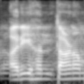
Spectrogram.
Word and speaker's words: अरिहंताणं: हूं क्योंकि अर हंता अरिहंताणं और अरु हंता में जो है आप ना बोलते वण है क्या है ण ण का उच्चारण आप लोग नहीं करते हो जबक ण का उच्चारण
